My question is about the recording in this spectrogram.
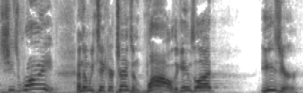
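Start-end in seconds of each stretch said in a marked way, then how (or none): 0.0-0.8 excited. Retold or imitated. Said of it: "I'm like".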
